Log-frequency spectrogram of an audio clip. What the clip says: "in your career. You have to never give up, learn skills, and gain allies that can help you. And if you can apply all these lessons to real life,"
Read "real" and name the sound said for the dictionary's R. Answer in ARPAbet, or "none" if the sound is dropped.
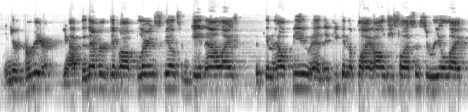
R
